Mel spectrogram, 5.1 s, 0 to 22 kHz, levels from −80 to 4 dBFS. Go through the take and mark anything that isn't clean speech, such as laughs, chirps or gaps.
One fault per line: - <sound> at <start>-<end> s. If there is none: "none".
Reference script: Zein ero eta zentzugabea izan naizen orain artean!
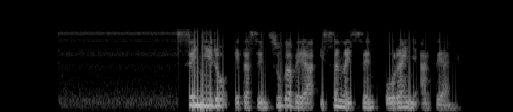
none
